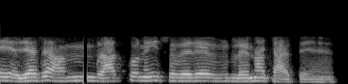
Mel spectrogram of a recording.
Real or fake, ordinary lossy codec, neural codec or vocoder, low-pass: real; none; none; 3.6 kHz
